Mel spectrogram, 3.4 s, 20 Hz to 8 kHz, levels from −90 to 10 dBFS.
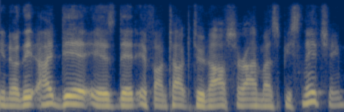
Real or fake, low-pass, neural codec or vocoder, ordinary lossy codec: fake; 7.2 kHz; codec, 16 kHz, 1.1 kbps, Voila-Tokenizer; Opus, 24 kbps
